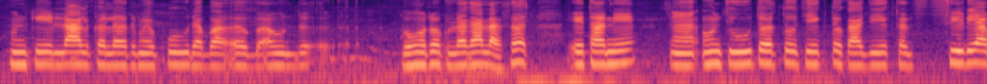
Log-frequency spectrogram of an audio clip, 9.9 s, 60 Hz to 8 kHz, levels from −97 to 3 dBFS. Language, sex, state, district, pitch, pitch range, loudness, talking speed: Halbi, female, Chhattisgarh, Bastar, 195 Hz, 185-200 Hz, -19 LUFS, 105 wpm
